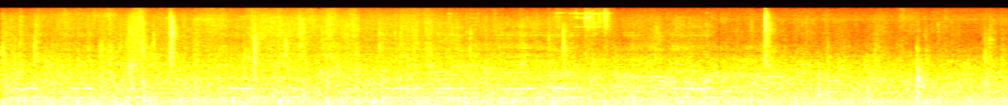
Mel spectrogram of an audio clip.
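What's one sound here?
A train rumbles steadily as it rolls along, with faint clicks and knocks.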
